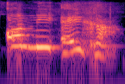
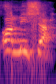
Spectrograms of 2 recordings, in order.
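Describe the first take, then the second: First: The name is split into two parts. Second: The name is run together as one word. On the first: This is the original native form of the name. The speaker calls it right. "It is Oni Eicha" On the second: This is the form outsiders used and wrote down. The speaker calls it wrong. "they call it Onisha"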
